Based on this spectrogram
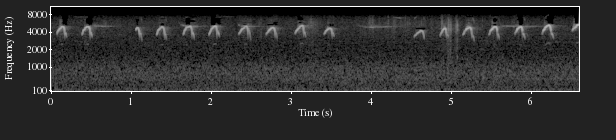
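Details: In Els Ports Natural Park on the evening of 18 June 2017, a male booted eagle arriving at the nest with bird prey gives quick, high, piping notes about three per second, a brief break midway, over constant low hiss.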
